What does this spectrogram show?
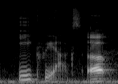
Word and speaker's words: Equioxx: And I talked to a tech services vet from that company, and they pronounce it Equiox, like equine.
